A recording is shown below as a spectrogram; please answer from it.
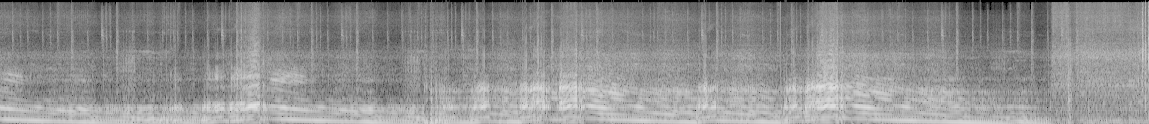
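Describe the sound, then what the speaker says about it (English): A Subaru WRX/STI fitted with a new AWE Tuning exhaust drives past repeatedly, its engine revving up through the gears in rising sweeps, loud and close, then dropping away at the end. "we just got back from a drive around the block with the new exhaust"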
